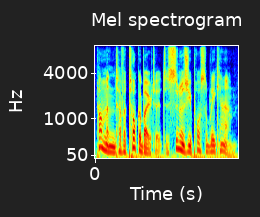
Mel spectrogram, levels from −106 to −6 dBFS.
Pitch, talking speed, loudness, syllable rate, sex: 115 Hz, 270 wpm, -20 LUFS, 5.8 syllables/s, male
